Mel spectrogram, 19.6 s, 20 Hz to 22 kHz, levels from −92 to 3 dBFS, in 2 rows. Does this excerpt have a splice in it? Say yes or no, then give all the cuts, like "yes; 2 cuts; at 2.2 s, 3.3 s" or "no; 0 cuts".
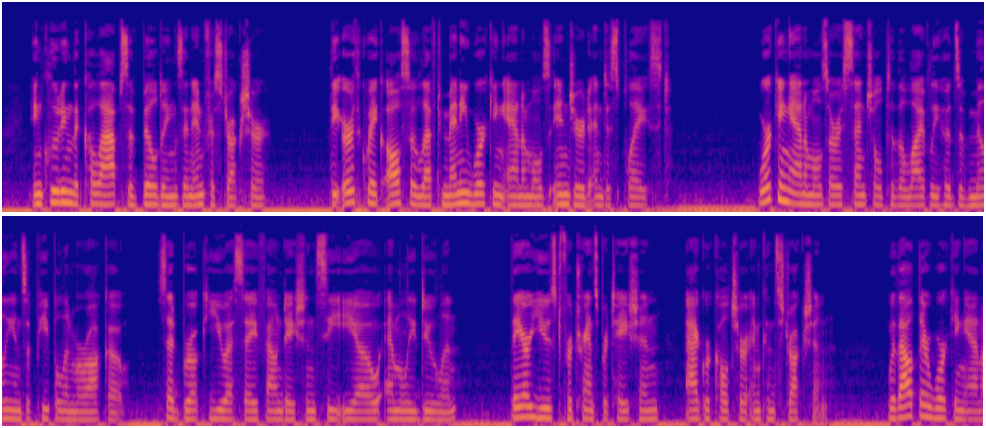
no; 0 cuts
